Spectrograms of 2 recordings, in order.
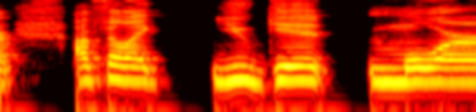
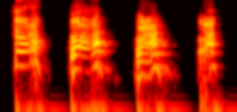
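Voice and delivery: high laugh; 13 semitones higher than usual. Real, not acted. Laughing after IBS admission.

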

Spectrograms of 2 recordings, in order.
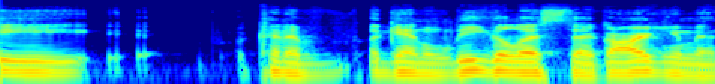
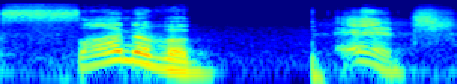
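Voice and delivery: exasperated curse; 7 semitones higher, slower than usual. Retold or imitated. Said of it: "we're just here in the office like".

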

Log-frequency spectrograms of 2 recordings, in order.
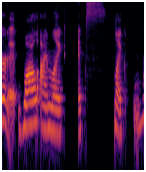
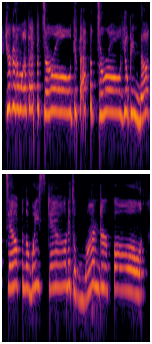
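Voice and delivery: high, fast, hyped-up mimicry of friends; imitating over-eager friends; gushing friends' advice; 8 semitones higher than usual. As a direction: gush it high, stretching the last words. Acting out friends urging the epidural.

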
